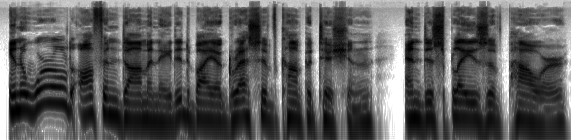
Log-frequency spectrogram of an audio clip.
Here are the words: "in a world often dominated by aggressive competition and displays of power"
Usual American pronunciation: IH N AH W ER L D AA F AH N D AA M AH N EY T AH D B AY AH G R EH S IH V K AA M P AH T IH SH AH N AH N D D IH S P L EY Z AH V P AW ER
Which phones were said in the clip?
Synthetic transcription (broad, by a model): IH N AH W ER L D AA F AH N D AA M AH N EY T AH D B AY AH G R EH S IH V K AA M P AH T IH SH AH N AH N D D IH S P L EY Z AH V P AW ER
